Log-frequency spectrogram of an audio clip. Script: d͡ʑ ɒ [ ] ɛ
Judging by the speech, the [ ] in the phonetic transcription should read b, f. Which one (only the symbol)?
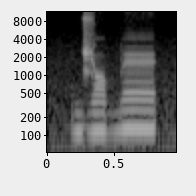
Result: b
